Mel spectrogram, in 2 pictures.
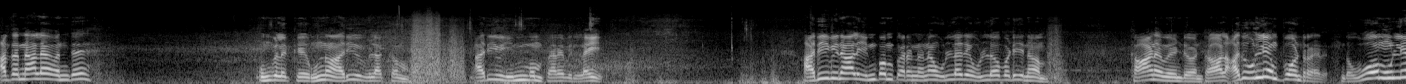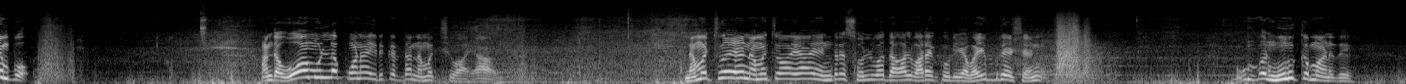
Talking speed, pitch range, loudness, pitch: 85 wpm, 145-245 Hz, -18 LUFS, 200 Hz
